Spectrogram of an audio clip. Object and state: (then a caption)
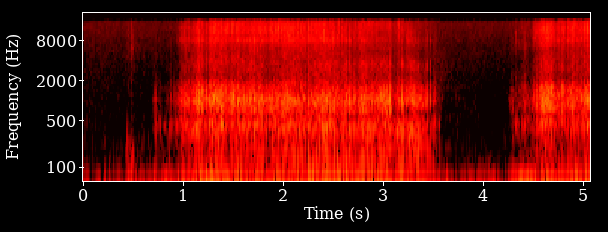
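Foam windscreen scratched with cotton swabs. Cotton swab tips, one held in each hand, rub and scratch two black soft porous foam windscreens on a pair of microphones. The result is a dense, rough, crackling scrape with a deep rumble underneath. It swells in after a quiet start, holds steady, drops briefly near four seconds, and then returns.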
